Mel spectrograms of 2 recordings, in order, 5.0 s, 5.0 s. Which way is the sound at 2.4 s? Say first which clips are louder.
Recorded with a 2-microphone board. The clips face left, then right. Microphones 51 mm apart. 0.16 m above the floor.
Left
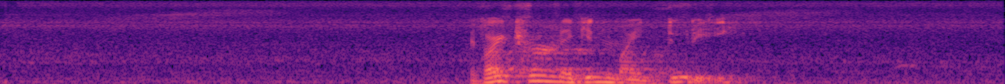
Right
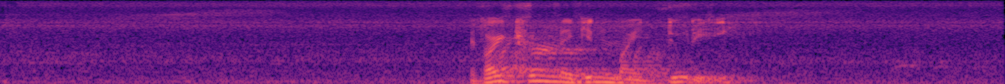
Left 1 dB; 5° left (ahead or behind).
